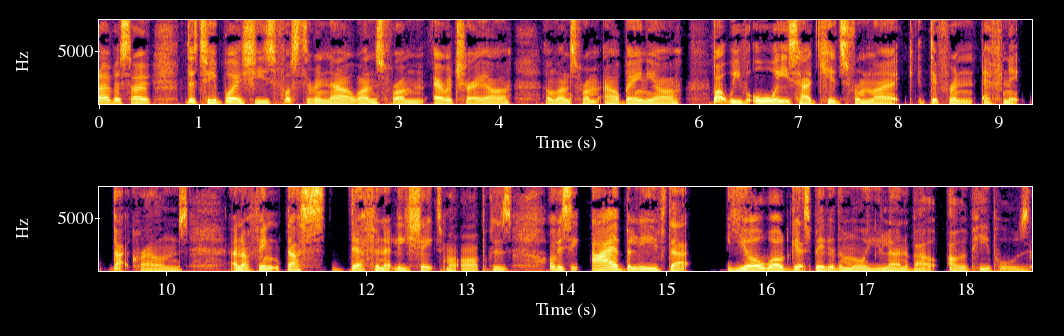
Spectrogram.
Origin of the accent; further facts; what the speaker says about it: London, United Kingdom; North London, Highbury. Yeah, Essex Road to be exact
